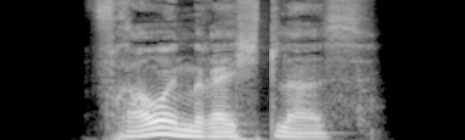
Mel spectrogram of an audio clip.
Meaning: genitive of Frauenrechtler
- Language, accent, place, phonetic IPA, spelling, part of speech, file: German, Germany, Berlin, [ˈfʁaʊ̯ənˌʁɛçtlɐs], Frauenrechtlers, noun, De-Frauenrechtlers.ogg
